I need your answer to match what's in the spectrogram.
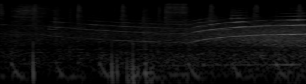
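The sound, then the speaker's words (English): A police car siren wails through steady city traffic on a London street, its rising and falling tone shifting in pitch as the car passes and growing louder toward the end, with no one speaking. “Thought I'd wait for the police car to go by.”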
